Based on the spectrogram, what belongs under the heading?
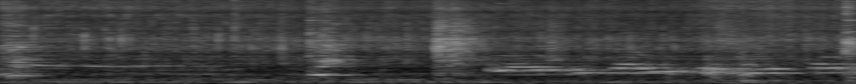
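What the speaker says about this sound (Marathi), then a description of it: "कांद्याचा असा सोनेरी रंग आल्यानंतर त्याच्यात बारीक कापलेले टोमॅटो टाकायचे" Finely chopped tomatoes hit golden fried onions in a pan with steady sizzling and frying. Spatula stirs and scrapes recur throughout the short stretch at moderate loudness.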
